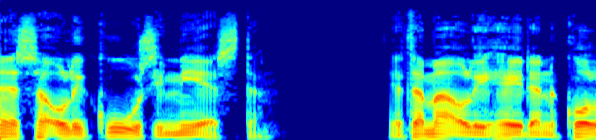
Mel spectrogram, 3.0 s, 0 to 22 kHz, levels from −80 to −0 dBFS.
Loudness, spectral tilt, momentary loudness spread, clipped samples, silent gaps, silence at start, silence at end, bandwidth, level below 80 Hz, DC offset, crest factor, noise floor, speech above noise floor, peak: -18 LUFS; -5 dB/octave; 12 LU; under 0.1%; 1.58-1.91 s; 0 s; 0 s; 15.5 kHz; -52 dBFS; under 0.1%; 18 dB; -77 dBFS; 59 dB; -2 dBFS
